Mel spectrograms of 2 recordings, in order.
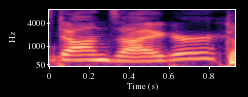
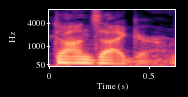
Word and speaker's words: Donziger: We got to figure out other ways of getting that Donziger thing out. I mean, I hope people tune into the whole show today. – It's Don Zeiger. – Don Zeiger, right.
